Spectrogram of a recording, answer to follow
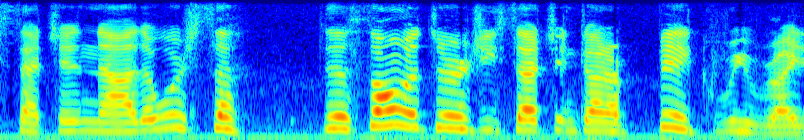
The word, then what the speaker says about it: thaumaturgy: A lot of Yeah, clarifications and then a whole alternate quick play system, basically, with cheer saving thaumaturgy. yeah. Am I pronouncing that right?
